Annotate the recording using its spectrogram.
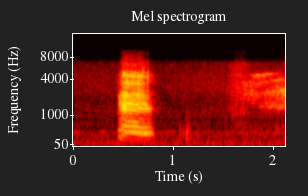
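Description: A man's voice making one short pitched syllable about half a second in, then a soft breathy hiss near the end.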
